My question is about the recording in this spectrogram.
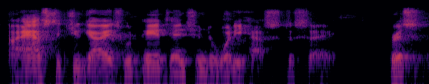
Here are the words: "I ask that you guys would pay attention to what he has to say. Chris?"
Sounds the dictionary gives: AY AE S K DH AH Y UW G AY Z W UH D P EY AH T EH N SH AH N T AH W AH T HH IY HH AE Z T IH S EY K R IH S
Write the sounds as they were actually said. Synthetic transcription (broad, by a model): AY AE S K DH AH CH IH G AY Z W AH D P EY AH T EH N SH AH N T AH W AH T HH IY HH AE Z T IH S EY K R IH S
